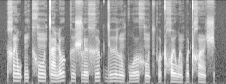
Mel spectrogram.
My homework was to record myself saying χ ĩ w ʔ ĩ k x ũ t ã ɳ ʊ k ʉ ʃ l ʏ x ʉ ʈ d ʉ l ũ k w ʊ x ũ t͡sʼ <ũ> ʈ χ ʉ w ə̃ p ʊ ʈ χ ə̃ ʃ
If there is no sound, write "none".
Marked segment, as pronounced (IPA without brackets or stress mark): u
